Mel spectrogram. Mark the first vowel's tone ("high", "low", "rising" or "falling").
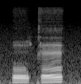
low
